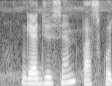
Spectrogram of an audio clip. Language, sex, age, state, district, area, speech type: Bengali, female, 45-60, West Bengal, Paschim Medinipur, rural, spontaneous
